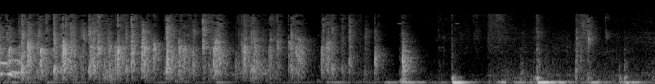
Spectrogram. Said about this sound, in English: That's worth a round of applause on its own.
